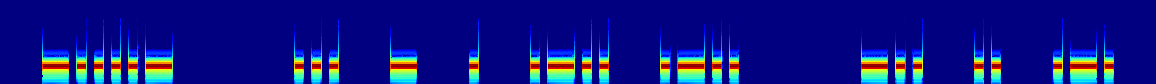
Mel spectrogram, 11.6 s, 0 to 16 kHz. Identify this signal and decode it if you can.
Morse code, heard as a keyed tone, about 14 wpm, spaced as for 10 wpm, 700 Hz. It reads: - STELL DIR
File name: Morsekurs / Witze / Witz 05 Mai 2020, 50 F70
